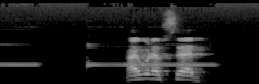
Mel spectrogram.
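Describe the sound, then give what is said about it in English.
A steady, piercing electronic emergency alert tone from Texas on a phone sounds twice: a short burst, a brief gap, then a longer stretch with someone's voice talking over it. “that was an emergency alert from Texas. I don't know why it came on my phone.”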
